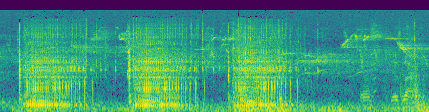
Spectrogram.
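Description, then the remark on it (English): A small gasoline leaf blower, acting up at a memorial, sputters and revs in three uneven, loud surges, sagging back between bursts as if struggling to keep running. “His gasoline-powered leaf blower is acting up today, so Hudson is forced to sweep the steps of the memorial by hand.”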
